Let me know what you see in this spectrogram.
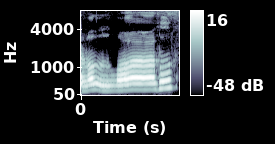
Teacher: اللہ کی لام کو ادھر پور پڑھیں گے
